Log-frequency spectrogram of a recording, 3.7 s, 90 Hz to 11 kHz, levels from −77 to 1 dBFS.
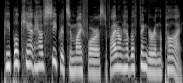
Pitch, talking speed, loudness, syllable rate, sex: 210 Hz, 260 wpm, -18 LUFS, 5.7 syllables/s, female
